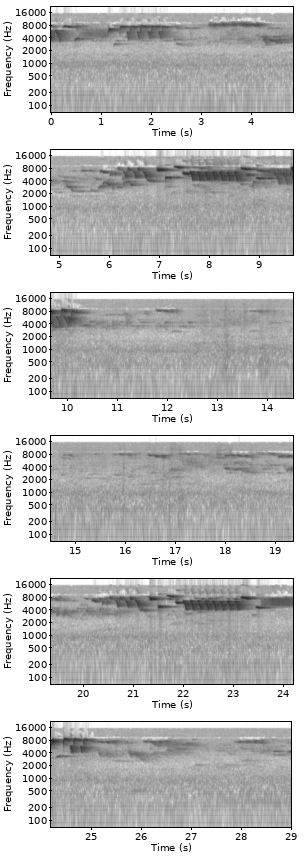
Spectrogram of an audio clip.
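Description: Songbird singing in bouts of high, rapid trilled phrases a few seconds long, with scattered softer chirps between the bouts.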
